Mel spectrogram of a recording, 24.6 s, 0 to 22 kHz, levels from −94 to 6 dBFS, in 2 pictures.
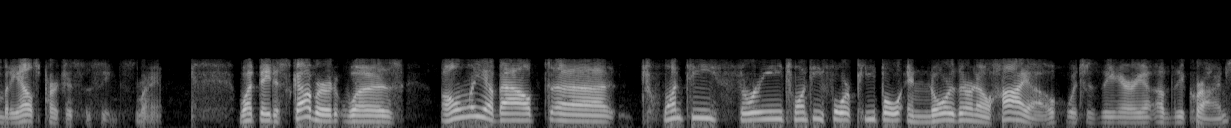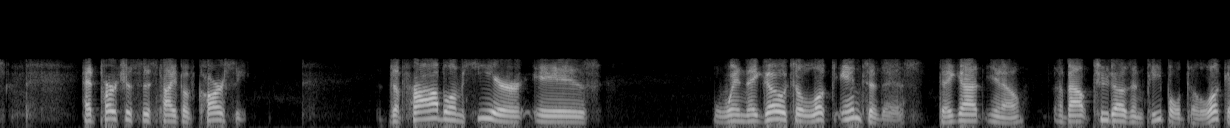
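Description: GSM full-rate codec coding runs through the whole recording, from start to finish. The codec rebuilds the speech from a vocal-tract model excited by evenly spaced pulses, keeping only a thinned-out excitation signal, a coarseness that fits a 13 kbps rate. The result is a plainly audible buzzy, gravelly roughness on every voiced sound. The band is narrowed to a telephone-like 200 to 3400 Hz, with nothing at all above 3.8 kHz, so sibilants sound dull and boxy.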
